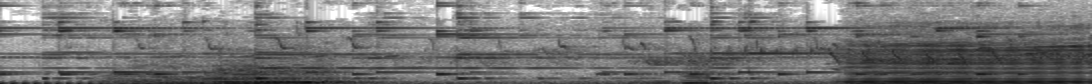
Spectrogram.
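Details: Morning herding of tame cows toward the pen on village roads; short lowing moos at the start, then a strong, steady moo near the end, amid cowbell chimes and chirping birds.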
